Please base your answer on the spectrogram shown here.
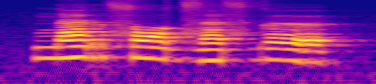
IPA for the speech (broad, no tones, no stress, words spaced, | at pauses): nær sɔ d͡zæsɡœ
